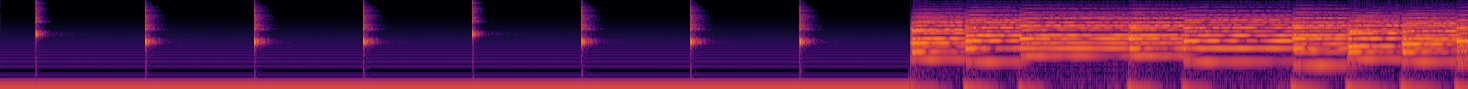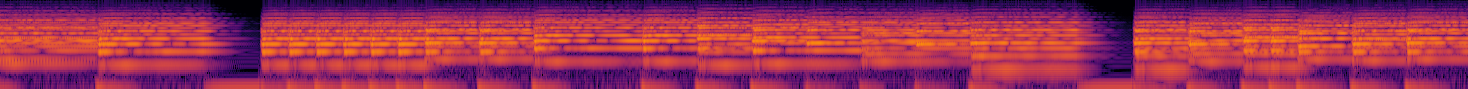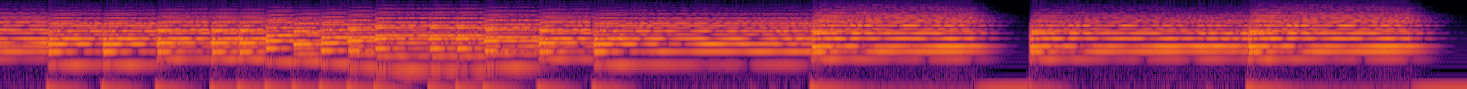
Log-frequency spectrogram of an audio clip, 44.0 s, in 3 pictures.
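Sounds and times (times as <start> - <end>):
play-along backing music without trumpet: 9.1 - 43.8.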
